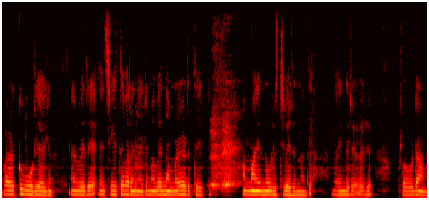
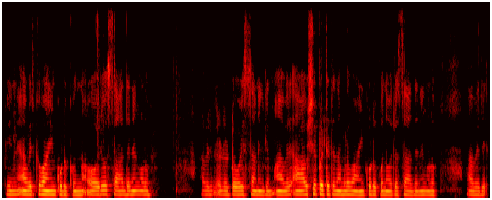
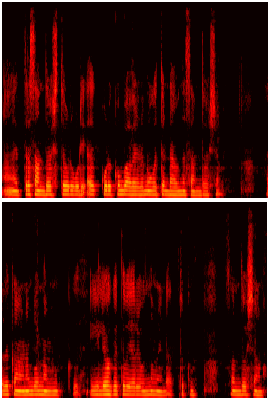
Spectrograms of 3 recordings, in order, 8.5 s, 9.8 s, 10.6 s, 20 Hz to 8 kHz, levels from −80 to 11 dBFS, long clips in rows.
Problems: low volume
